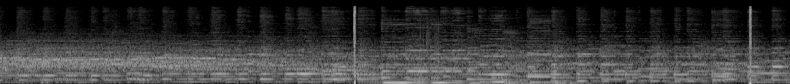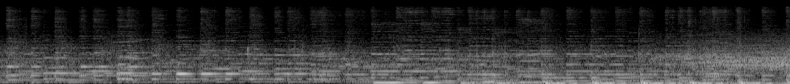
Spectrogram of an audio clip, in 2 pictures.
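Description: At 3.54 s an uninitialised buffer bursts out: about 11 ms of stale memory played as samples, which fits a 512-sample buffer. It is a sharp, loud digital crack. On a spectrogram it shows as a bright full-band vertical slab, and on the waveform as a short block. At 4.20–4.40 s loose connector crackle appears as contacts make and break, chopping the signal into irregular scratchy crackle seen as ragged spikes and scattered vertical streaks. Both recur: the buffer at 7.50 s and the crackle at 8.08–8.17 s.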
